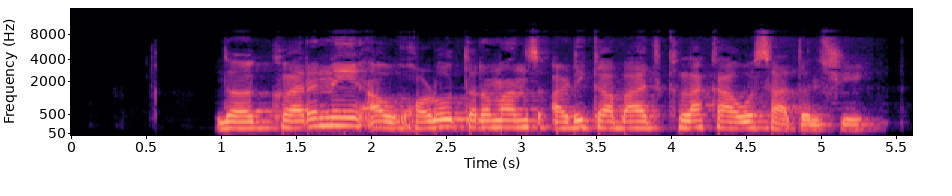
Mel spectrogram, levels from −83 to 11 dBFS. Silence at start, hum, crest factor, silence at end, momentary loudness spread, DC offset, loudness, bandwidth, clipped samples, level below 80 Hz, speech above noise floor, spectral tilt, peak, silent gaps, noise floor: 0.95 s; none; 12 dB; 0.25 s; 5 LU; under 0.1%; -12 LUFS; 9.2 kHz; under 0.1%; -48 dBFS; 48 dB; -6.5 dB/octave; 0 dBFS; none; -59 dBFS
